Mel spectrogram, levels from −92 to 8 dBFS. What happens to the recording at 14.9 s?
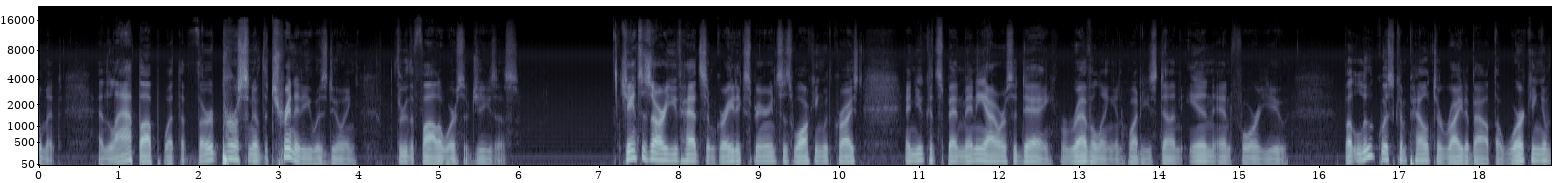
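Sharp switching spikes from the 60 Hz mains supply are leaking into the signal path twice per cycle, so at 14.9 s, as throughout the clip, a steady raspy mains buzz rich in harmonics sits roughly 35 dB beneath the speech.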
